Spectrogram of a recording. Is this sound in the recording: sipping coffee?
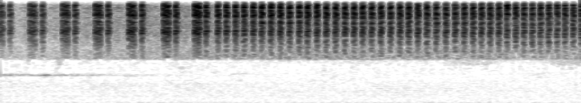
no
